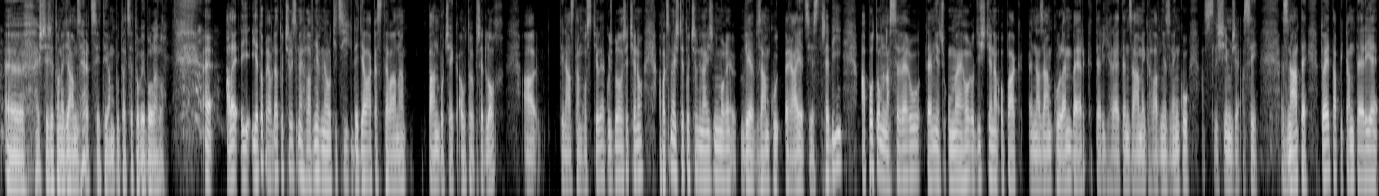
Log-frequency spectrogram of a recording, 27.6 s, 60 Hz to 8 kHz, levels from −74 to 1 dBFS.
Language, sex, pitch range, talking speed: Czech, male, 90-120 Hz, 170 wpm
